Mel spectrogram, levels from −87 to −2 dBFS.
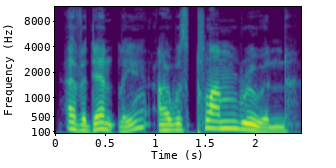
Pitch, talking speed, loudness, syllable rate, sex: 155 Hz, 120 wpm, -16 LUFS, 4.3 syllables/s, male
